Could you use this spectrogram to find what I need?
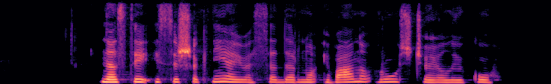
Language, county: Lithuanian, Kaunas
